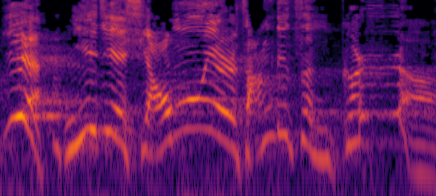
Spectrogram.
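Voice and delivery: comic compliment in Tianjin dialect, stretched out. Shown as a demonstration. Comic praising partner's looks as Tianjin people would, Tianjin dialect. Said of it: "天津话".

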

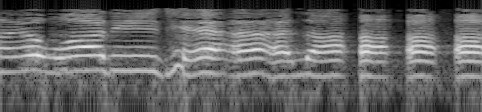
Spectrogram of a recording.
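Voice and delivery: slow, hammed-up wail over lost money; mock wailing. Stingy old widow wailing over one lost cent, mock sobbing. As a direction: drag out a comic old woman's sobbing. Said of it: "哭的那个伤心啊".

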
